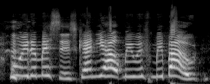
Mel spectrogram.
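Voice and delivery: loud, high hammed-up Cockney; mock Cockney accent. Host mocks Ted asking for boat help, broad Cockney accent. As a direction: bellow it like a caricature Cockney. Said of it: "It wasn't a Cockney accent either".

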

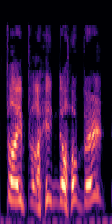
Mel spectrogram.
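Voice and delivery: high, loud sobbing farewell. A narrator's reading. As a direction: wail goodbye through tears. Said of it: "Hagrid sobbed".

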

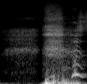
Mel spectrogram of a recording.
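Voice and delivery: sudden loud laugh; big real laugh; loud burst of laughter. Real, not acted. Laughs at own story.

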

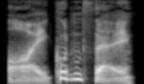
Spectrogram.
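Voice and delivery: slow, drawn-out Igor voice; lightly voiced lisping servant. A narrator's reading. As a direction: answer very slowly, with a lisp. Igor answers in his lisping voice.

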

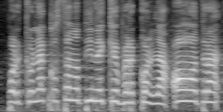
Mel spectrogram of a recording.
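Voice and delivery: high, loud exasperated protest; indignant retort. Retold or imitated. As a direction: snap back in disbelief. People online arguing back, quoted.

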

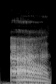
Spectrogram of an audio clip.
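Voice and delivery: high, loud mock groan of frustration; fed-up groan, acted out; exasperated groan. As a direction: imitate a fed-up "ugh". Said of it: "he's so fed up".

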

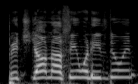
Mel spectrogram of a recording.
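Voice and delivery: high, loud incredulous challenge; acting out outrage at useless onlookers; retold indignant outburst. Retold yelling at staring crowd.

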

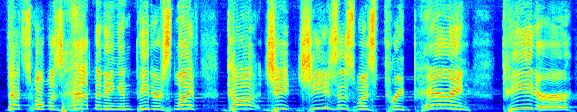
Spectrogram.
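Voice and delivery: high, loud, fervent sermon climax; full-force preaching. Real, not acted. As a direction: preach it out with rising fire.

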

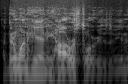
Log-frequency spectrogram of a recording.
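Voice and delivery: ordinary delivery

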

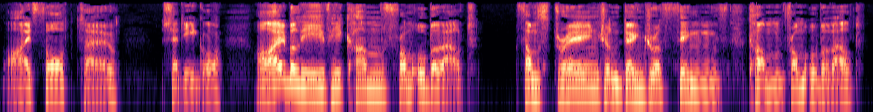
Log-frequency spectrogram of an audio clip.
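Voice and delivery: measured, formal Igor voice with a foreign lilt. Acted. Igor speaks of Uberwald.

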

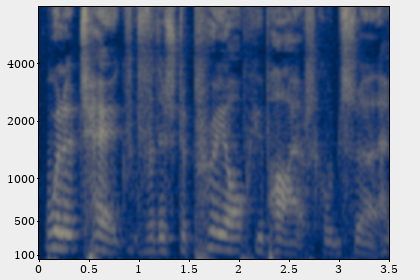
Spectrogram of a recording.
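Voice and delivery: slow, pompous toff voice, dragging each word; mock posh journalist. Mocking the journalist's fancy language, slow and pompous. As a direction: draw it out like a stuffy old gentleman. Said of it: "they use fancy language".

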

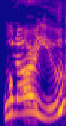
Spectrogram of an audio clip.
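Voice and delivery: squeaky, bewildered character voice; loud, high and baffled, imitating the hero; high-pitched baffled voice. Confused hero questions the witch.

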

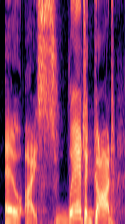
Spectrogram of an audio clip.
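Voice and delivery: slow, loud, high warning; angry threat. A narrator's reading. Reginald raising his hand at Wendy, threatening. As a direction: stretch the oath as if about to strike.

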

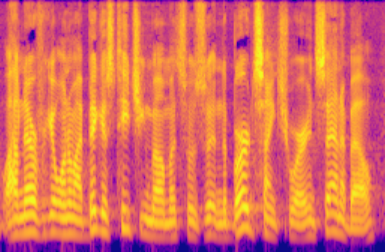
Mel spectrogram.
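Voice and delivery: usual speaking voice

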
